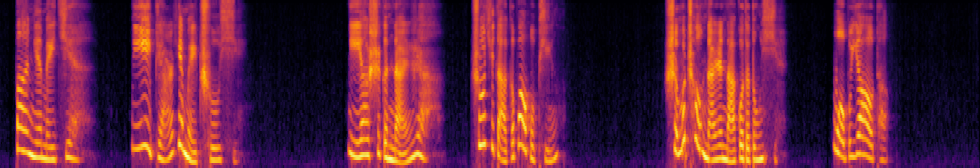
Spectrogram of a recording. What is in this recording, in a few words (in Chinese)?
古风娇蛮少女; 林妹妹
